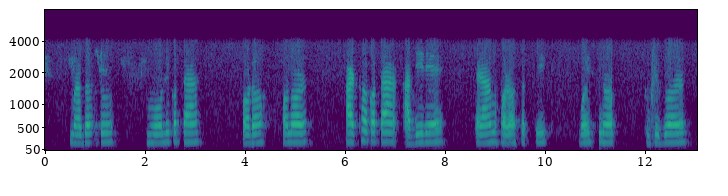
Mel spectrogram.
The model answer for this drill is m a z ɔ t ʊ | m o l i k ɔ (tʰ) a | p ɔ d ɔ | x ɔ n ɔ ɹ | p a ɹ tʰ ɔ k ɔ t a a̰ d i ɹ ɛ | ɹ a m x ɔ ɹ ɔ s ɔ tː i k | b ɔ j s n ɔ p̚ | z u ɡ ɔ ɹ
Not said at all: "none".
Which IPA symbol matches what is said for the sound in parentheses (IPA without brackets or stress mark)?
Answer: t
